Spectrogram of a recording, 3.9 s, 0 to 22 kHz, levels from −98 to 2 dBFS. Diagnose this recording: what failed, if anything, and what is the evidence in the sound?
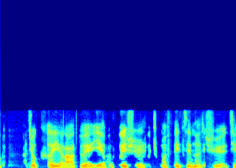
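Echo leak at the call-processing stage: faint delayed copies of speech at 0.02–0.24, 0.47–0.65, 1.77–1.87, 2.44–2.53 and 3.02–3.64 s, about 15 to 30 dB down and lagging 464–496 ms. That lag is too long and too discrete to be room reverb. The likely cause is a far-end canceller passing loudspeaker pickup back.

Background gated by the echo canceller: room tone dips about 40 dB at 1.88–1.99 and 2.53–2.68 s, each right after an echo burst. Unlike a network dropout, only the background vanishes while the canceller clamps the microphone.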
